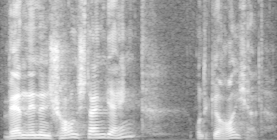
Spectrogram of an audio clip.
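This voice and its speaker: An actor playing a blustering, sardonic painter and husband who grumbles and curses in a radio play. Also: male voice, fairly high pitch, expressive, a little fast. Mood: sardonic grumbling. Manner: cursing, sardonic, theatrically irritable. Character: grumbling, blustering bohemian painter, a married man.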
